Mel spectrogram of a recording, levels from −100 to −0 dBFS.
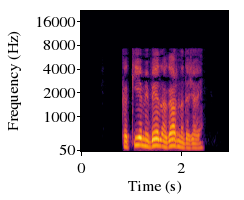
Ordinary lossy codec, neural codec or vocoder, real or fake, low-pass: AAC, 48 kbps; none; real; 7.2 kHz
